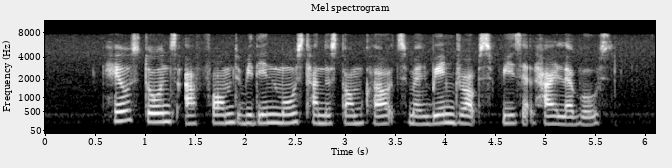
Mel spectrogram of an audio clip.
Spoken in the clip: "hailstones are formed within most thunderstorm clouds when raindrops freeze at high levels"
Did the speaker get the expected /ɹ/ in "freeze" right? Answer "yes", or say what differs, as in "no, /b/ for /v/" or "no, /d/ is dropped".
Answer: no, /ɹ/ is dropped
